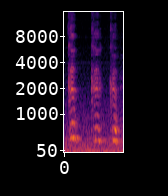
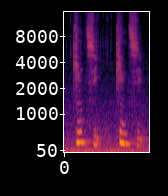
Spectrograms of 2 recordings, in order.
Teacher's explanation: Korean G sound is a bit tricky though, because this Korean G sound is between English G and English K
